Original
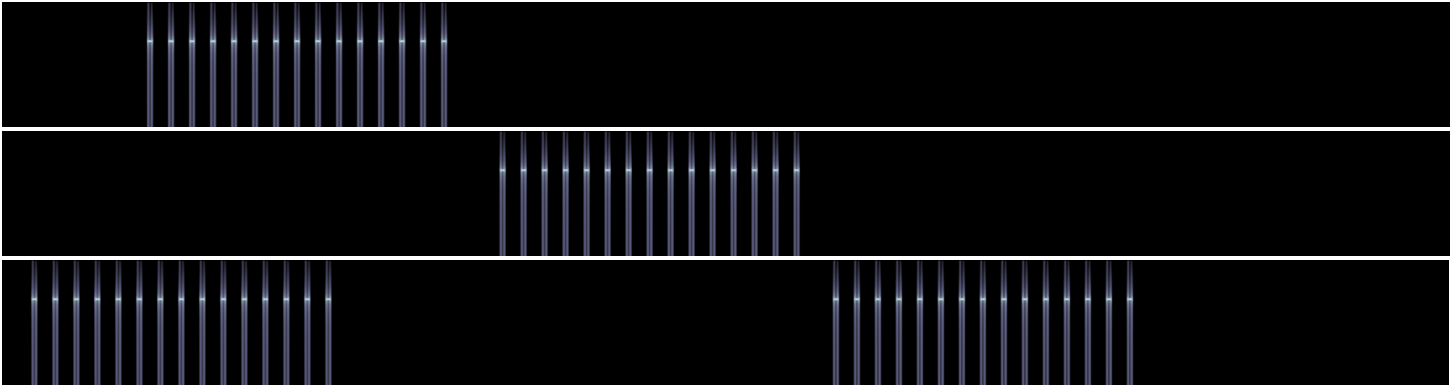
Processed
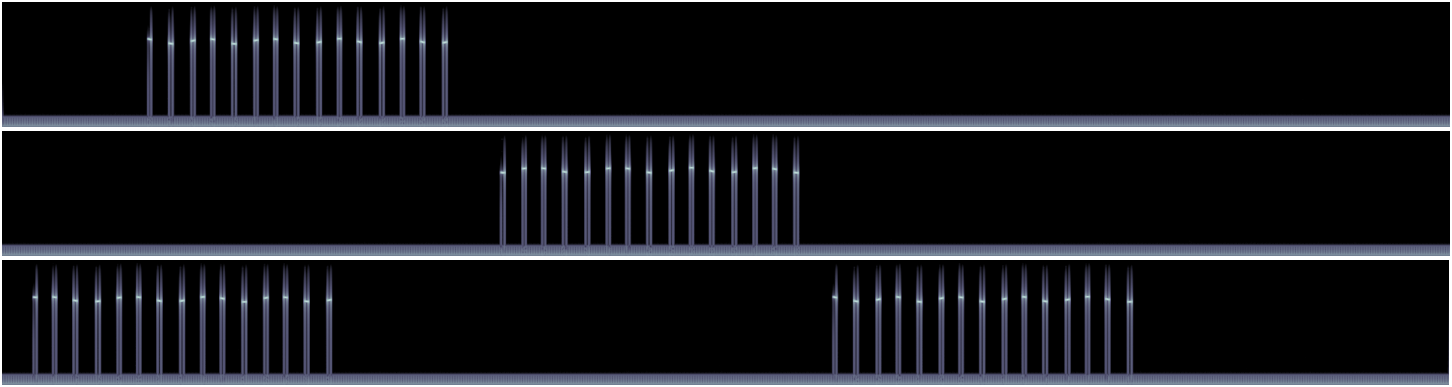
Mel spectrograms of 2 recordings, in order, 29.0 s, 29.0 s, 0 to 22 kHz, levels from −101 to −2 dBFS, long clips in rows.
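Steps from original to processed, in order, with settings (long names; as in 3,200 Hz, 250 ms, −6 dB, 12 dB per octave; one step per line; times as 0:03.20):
tape wow and flutter 140 cents
mains hum 60 Hz, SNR 16 dB
low-pass that shuts in the quiet parts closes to 1,400 Hz, open at −24 dBFS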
